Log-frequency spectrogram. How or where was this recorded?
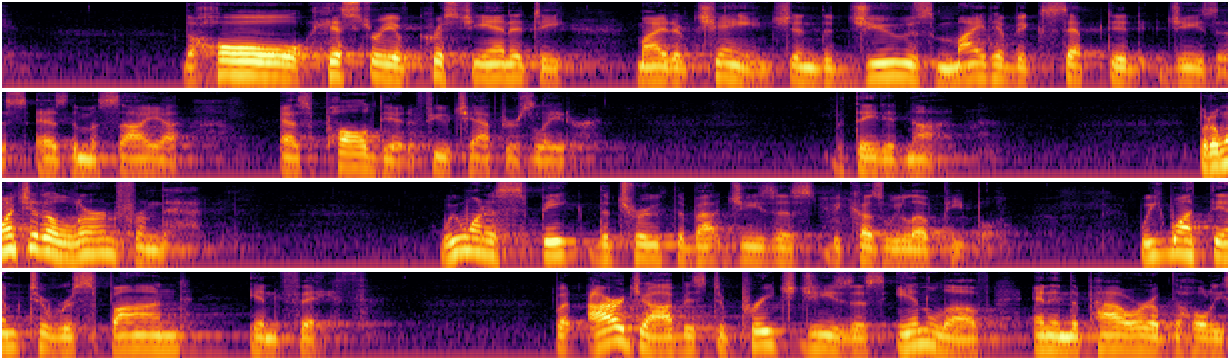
large echoing room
